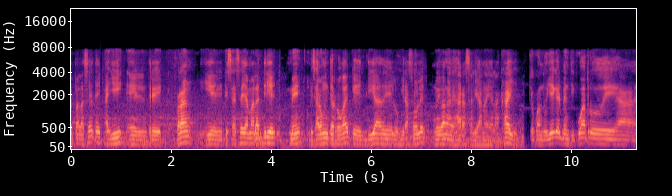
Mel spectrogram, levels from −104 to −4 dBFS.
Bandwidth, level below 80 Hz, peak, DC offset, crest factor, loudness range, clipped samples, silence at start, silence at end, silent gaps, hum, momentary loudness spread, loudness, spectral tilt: 8 kHz; -56 dBFS; -8 dBFS; under 0.1%; 22 dB; 3 LU; under 0.1%; 0 s; 0 s; none; none; 8 LU; -30 LUFS; -4 dB/octave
